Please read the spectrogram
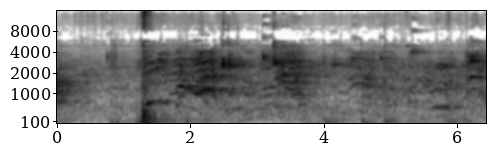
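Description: Basketball bouncing on a hardwood gym court, with one loud thud about a second in and lighter knocks after it. Voices of players and spectators carry through the large gym.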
